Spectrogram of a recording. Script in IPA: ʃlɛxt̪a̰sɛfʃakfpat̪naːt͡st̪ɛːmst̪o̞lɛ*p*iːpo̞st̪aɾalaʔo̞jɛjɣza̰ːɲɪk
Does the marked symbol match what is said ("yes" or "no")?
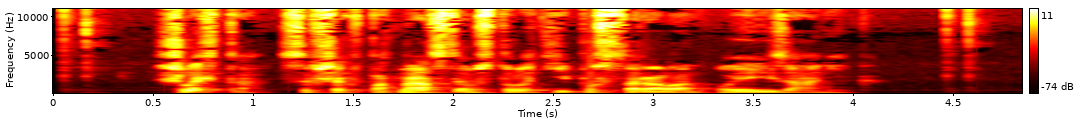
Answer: no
